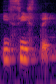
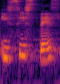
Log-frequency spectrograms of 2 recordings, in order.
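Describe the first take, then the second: First: The word ends with a plain vowel e. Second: The word ends with an added s sound. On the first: The speaker calls it right. "termina en E" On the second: The speaker calls it wrong. "termina en S, aumenta la S cuando no es así"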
